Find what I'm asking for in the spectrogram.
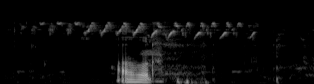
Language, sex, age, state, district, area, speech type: Hindi, male, 30-45, Uttar Pradesh, Chandauli, rural, spontaneous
